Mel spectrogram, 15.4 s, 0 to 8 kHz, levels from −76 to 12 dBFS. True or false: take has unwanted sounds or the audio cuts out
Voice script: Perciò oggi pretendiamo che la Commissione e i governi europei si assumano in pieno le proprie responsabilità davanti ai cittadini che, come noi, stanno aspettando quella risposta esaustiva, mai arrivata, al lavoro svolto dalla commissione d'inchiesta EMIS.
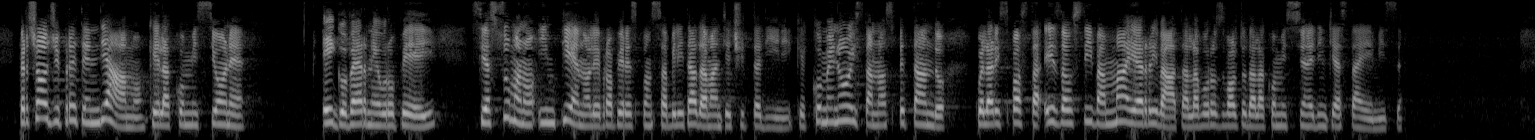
false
